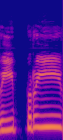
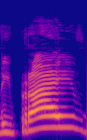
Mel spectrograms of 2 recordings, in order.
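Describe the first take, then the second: First: The second syllable has an 'ee' vowel. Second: The second syllable has an 'eye' vowel. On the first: "रिप्रीव या रिप्राइव दोनों सही हैं" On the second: "रिप्रीव या रिप्राइव दोनों सही हैं"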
